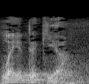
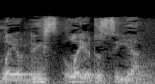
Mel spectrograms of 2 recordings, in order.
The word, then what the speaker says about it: Laodicea: and that congregation is Laodicea, which is also properly pronounced Laodicea. Either way is fine.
